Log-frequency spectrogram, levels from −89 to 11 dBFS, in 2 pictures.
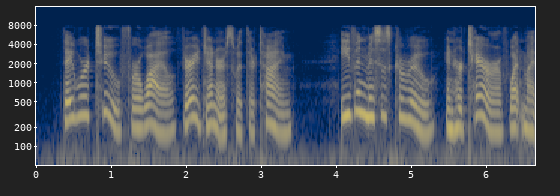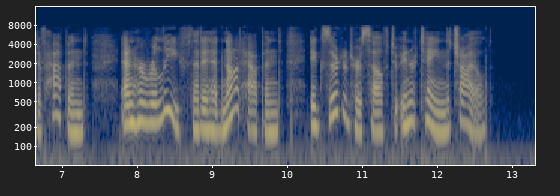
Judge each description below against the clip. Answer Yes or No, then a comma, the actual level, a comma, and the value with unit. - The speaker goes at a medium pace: Yes, average, 160 wpm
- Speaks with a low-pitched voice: No, high, 200 Hz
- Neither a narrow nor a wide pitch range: No, wide, 7.6 semitones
